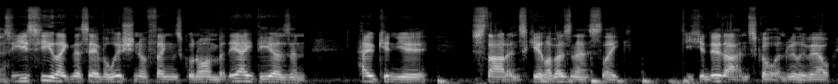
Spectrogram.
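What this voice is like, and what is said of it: Thick Scottish accent. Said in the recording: “I've got a thick Scottish accent. Depending where I am, people kind of squint and really struggle to understand what I'm saying.”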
